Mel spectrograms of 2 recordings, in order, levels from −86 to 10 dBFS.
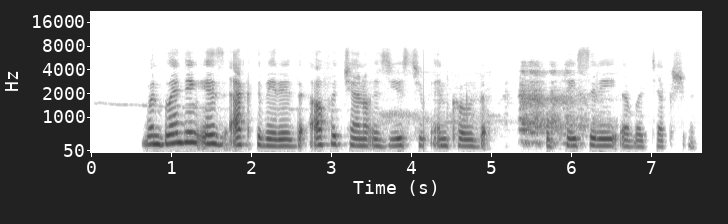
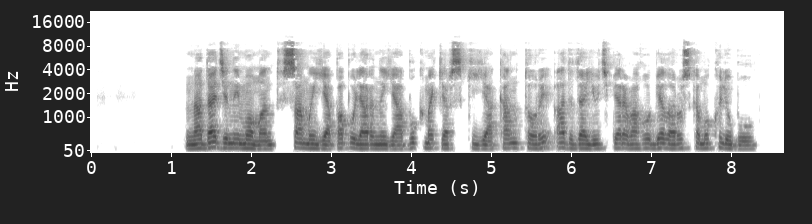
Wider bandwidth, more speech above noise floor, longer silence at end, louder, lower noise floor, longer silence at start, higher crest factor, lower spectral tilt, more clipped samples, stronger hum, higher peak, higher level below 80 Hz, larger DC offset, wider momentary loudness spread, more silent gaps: second, 7.6 kHz vs 9.6 kHz; second, 44 dB vs 51 dB; second, 0.1 s vs 0.35 s; second, -26 LUFS vs -23 LUFS; second, -70 dBFS vs -74 dBFS; second, 0.65 s vs 1.2 s; about the same, 20 dB vs 20 dB; first, -5.5 dB/octave vs -4 dB/octave; neither; neither; second, -8 dBFS vs -4 dBFS; about the same, -72 dBFS vs -68 dBFS; neither; first, 17 LU vs 8 LU; neither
